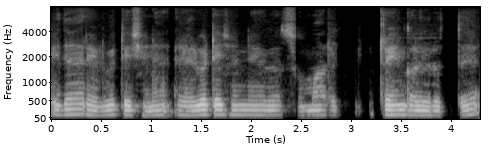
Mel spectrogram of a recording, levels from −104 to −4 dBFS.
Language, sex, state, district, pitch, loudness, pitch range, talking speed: Kannada, male, Karnataka, Dharwad, 125 Hz, -34 LUFS, 120-130 Hz, 125 wpm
